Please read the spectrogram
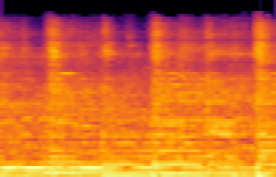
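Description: Two acoustic guitars strumming a steady country rhythm through a PA, with strums a little over twice a second over a sustained bass line.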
